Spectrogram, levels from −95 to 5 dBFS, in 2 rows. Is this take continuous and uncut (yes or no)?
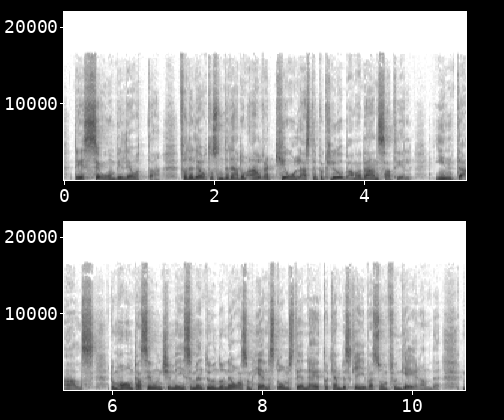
no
